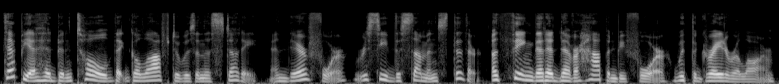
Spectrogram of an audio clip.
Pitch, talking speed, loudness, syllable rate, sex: 170 Hz, 190 wpm, -18 LUFS, 6.1 syllables/s, female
